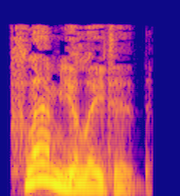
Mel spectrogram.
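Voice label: "flammulated", British English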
